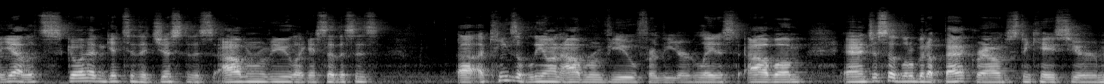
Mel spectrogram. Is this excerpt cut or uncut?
uncut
